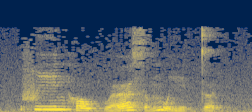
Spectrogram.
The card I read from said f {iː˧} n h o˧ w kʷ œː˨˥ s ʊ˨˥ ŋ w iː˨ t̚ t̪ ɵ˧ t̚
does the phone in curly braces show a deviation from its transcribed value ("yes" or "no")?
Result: yes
